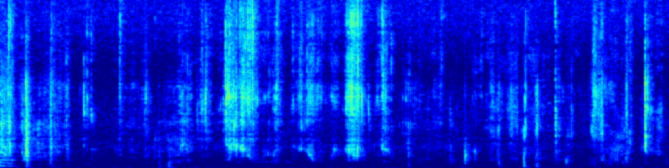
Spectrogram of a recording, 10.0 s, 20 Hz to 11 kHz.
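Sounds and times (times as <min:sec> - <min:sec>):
person chewing crunchy food: 0:01.1 - 0:10.0.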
